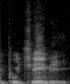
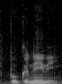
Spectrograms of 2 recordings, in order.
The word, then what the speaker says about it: Puccini: pronounce Puccini, I but do it's not. actually Puccini. I thought it was Puccanini.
